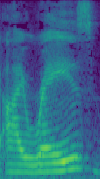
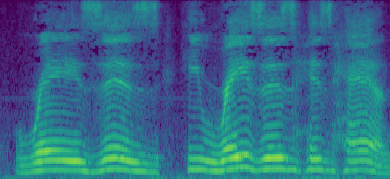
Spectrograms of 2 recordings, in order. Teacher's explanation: even though it is spelled with an S it's pronounced with a voice Z raise so we say I raise with a voiced Z ending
